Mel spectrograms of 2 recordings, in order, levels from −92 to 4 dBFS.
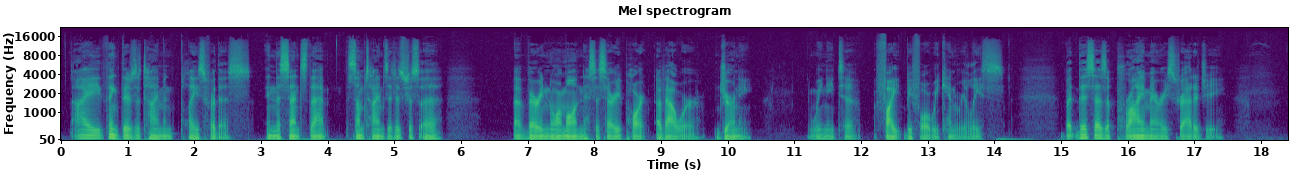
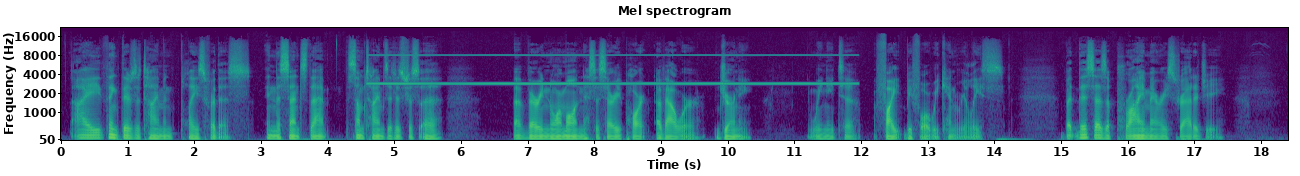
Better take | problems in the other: first | high-pitched whine; loud; from 4.5 to 12 s; 3 kHz, 5 dB below the speech

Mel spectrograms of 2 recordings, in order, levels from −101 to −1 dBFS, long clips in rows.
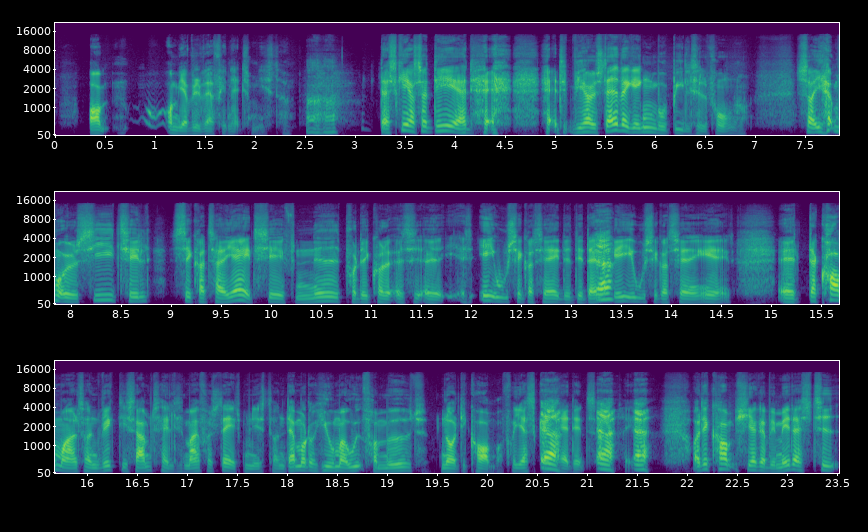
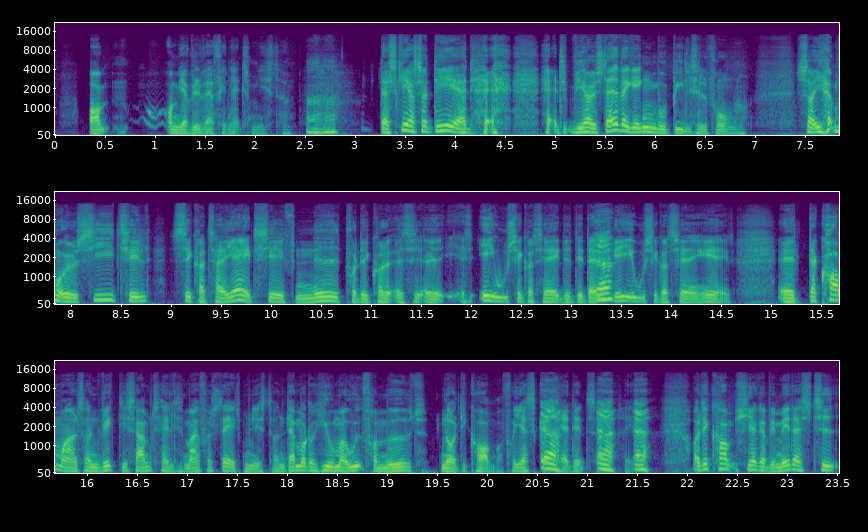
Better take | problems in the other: second | thin; very; fading below 750 Hz

